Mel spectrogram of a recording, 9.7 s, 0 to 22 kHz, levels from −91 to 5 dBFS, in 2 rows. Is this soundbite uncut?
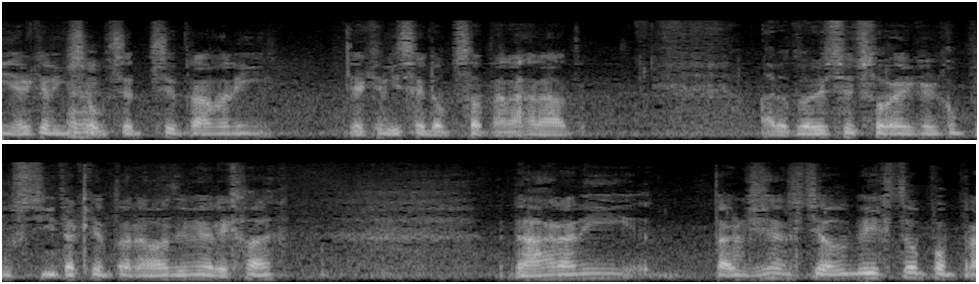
no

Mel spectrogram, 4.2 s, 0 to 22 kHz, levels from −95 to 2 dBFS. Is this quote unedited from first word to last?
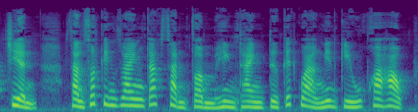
yes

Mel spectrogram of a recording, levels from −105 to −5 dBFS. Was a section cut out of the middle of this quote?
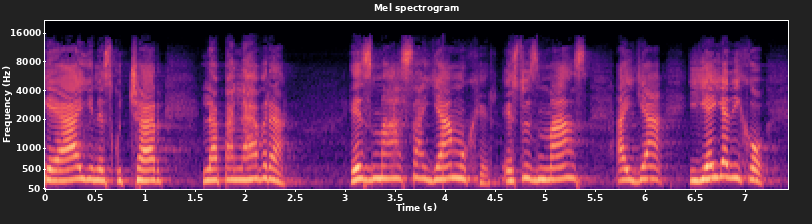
no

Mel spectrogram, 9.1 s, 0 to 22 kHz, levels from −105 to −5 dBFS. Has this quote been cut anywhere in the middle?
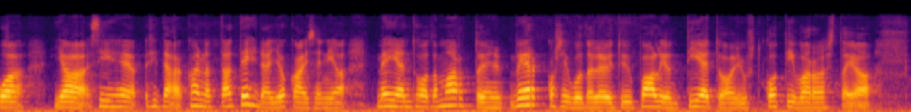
no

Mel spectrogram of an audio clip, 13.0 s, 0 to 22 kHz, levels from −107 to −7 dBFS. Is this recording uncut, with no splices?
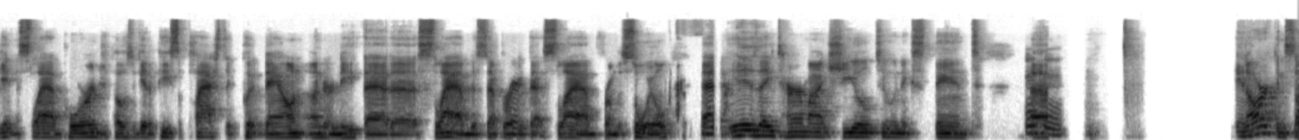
yes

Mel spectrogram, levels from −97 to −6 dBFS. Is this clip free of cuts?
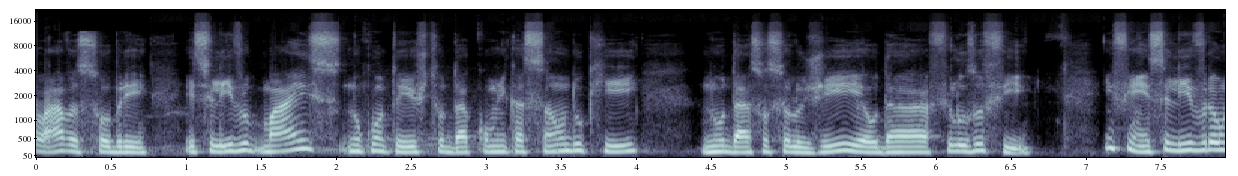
yes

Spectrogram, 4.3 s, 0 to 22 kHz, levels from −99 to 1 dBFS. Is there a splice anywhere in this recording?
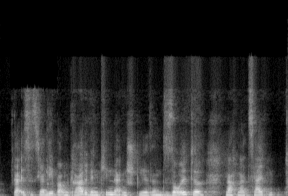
no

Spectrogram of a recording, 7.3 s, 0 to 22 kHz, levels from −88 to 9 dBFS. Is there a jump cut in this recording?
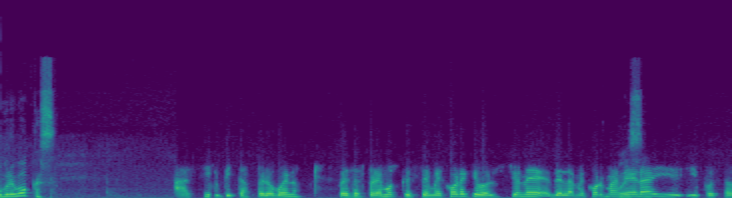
yes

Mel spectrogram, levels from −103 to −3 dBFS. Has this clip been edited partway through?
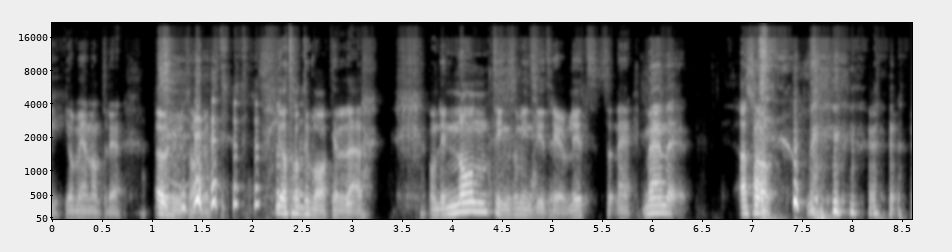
yes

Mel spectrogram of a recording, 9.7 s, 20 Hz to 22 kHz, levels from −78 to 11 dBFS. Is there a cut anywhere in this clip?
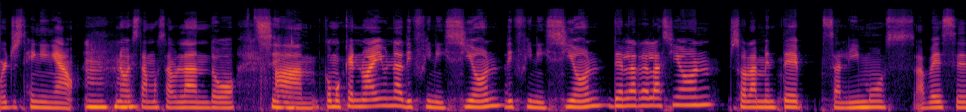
yes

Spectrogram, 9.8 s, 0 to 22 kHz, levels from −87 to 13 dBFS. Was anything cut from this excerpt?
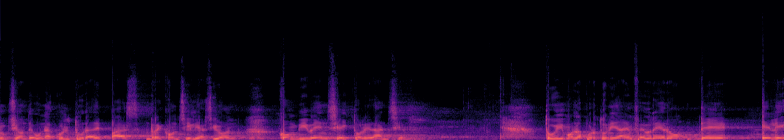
no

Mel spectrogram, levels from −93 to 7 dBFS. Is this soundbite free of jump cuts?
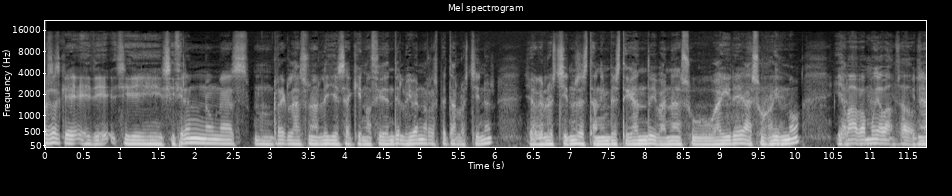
yes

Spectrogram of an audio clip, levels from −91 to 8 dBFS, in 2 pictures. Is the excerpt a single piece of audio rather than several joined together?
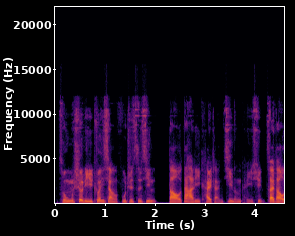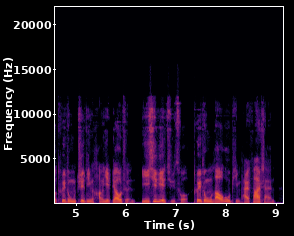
no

